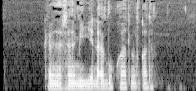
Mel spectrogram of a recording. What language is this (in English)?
Arabic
